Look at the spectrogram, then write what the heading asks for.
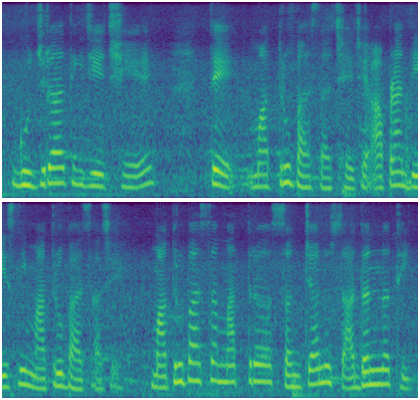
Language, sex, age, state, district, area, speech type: Gujarati, female, 30-45, Gujarat, Ahmedabad, urban, spontaneous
